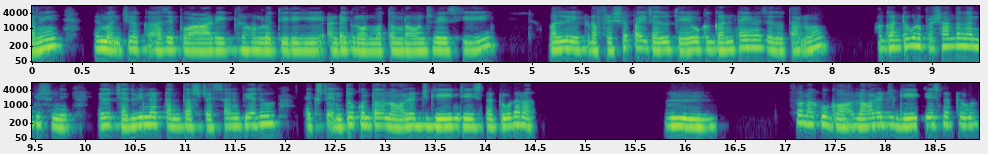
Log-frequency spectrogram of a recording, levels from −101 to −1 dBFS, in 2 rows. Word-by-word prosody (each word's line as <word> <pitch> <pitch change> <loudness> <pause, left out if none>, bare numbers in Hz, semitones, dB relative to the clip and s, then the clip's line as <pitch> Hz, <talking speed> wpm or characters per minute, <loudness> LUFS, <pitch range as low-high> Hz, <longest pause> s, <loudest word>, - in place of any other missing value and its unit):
గానీ, 150 +8 +4 0.4
నేను 160 -1 +4
మంచిగా 145 +2 -1
కాసేపు 140 +1 -1
ఆడి, 135 +1 +2
గ్రౌండ్‍లో 135 -1 +1
తిరిగి, 135 0 +1
అంటే 135 - +1
గ్రౌండ్ 130 -1 +1
మొత్తం 135 +1 -2
రౌండ్స్ 135 +2 0
వేసి, 135 0 -1 0.8
మళ్ళీ 155 +2 +4
ఇక్కడ 145 -2 -4
ఫ్రెష్ 145 +4 -4
అప్పయి 160 -2 -2
చదివితే, 140 -1 +1
ఒక 145 - -5
గంటయినా 175 +5 +1
చదువుతాను. 135 +2 -1 0.7
ఆ - - -3
గంట 175 +1 +1
గూడా 205 - +4
ప్రశాంతంగా 200 +1 +1
అనిపిస్తుంది. 175 -7 -1 0.3
ఏదో 165 - +1
చదివినట్టు 170 +3 +2
అంత 145 +1 -1
స్ట్రెస్ 145 0 -5
అనిపియదు, 165 +3 0 0.4
నెక్స్ట్ 155 - -6
ఎంతో 145 +4 +1
కొంత 165 -1 +1 0.2
నాలెడ్జ్ 155 +2 +1
గెయిన్ 150 +1 +6
చేసినట్టు 150 0 -1
గూడా 180 +2 +3
నా - - -1 1.4
హ్మ్. 155 -3 +6 0.9
సో, - - -13
నాకు 180 0 +1
గా 145 - +3 0.2
నాలెడ్జ్ 170 +2 -1
గెయిన్ 155 +1 +3
చేసినట్టు 170 0 -3
150 Hz, 145 wpm, -25 LUFS, 140-165 Hz, 1.4 s, గెయిన్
